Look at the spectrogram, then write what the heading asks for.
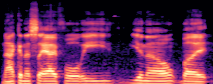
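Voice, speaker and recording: A man's voice: mid-range voice, little pitch movement, measured pace, fairly bright tone, clear, resonant tone. A man hosting online reaction commentary, reading posts aloud and giving opinions in casual, slangy speech.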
